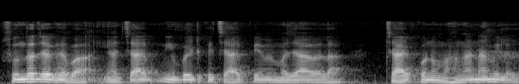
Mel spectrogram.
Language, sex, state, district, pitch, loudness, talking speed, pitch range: Bhojpuri, male, Bihar, Muzaffarpur, 105 Hz, -17 LUFS, 220 wpm, 100-110 Hz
